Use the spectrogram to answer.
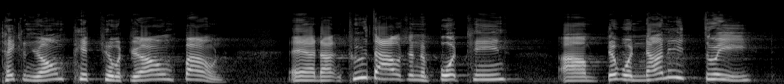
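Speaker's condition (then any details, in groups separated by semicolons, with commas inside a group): Deafness; 80% deaf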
